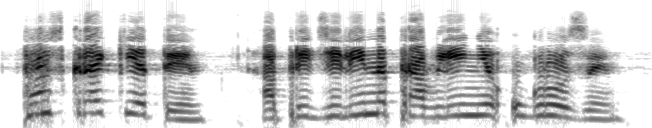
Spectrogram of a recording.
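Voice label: Speech Sound Russian Common Messages; Betty; MissileMissile; DCS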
